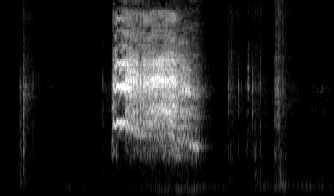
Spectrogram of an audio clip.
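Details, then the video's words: Raw Alexandrine parakeet chick begging while hand-fed, giving one loud, raspy, strained screech almost a second long, with faint clicks before and after. "Raw , Pahadi parrot Handfeeding"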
